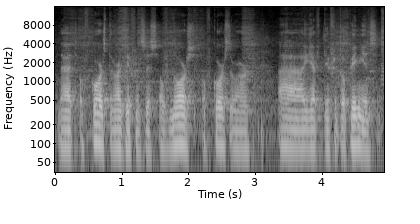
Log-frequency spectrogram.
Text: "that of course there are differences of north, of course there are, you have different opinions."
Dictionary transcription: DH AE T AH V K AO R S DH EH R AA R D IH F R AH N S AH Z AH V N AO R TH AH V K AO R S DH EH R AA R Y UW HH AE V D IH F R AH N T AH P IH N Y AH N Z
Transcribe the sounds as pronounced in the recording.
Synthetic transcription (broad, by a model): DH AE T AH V K AO R S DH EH R AA R D IH F R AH N S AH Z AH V N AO R S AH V K AO R S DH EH R AA R Y UW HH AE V D IH F R AH N T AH P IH N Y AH N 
